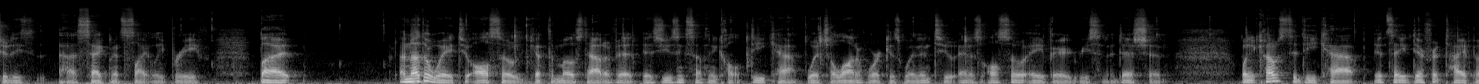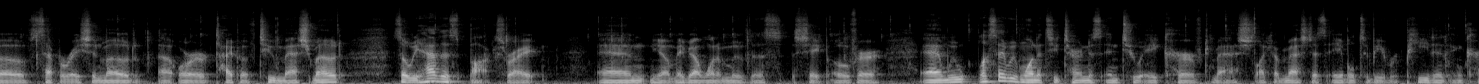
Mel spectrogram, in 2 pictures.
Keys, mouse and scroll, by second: 3.4 middle click, 4.8 shift+right click, 5.1 shift+a, 5.8 click, 6.2 s, 7.2 click, 8.2 q, 9.1 click, 9.6 q, 10.4 click, 11.0 scroll up 4, 11.5 click, 12.0 click, 12.4 q, 12.9 click, 13.3 middle click, 14.1 click, 14.5 s, 15.0 click, 15.1 g, 15.8 click, 16.2 g, 16.7 click, 17.5 h, 17.9 middle click, 19.2 middle click, 19.9 q, 20.7 click, 20.9 q, 21.4 click, 22.0 click, 22.2 g, 23.0 click, 23.2 h, 23.6 click, 23.9 middle click, 24.7 middle click, 26.2 scroll down 3, 26.7 middle click, 27.1 scroll down 1, 29.0 scroll down 2, 29.3 shift+middle click.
